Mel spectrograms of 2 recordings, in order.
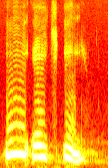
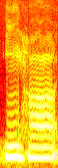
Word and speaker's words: ehe: Now, the little word yes, E-H-E, it's pronounced many, many ways in many areas, different areas. Some say e-ha, e-he, e-he. You know, we don't question. It's a minor thing. But the spelling of the word ehe is E-H-E.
